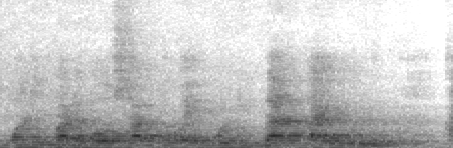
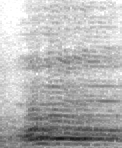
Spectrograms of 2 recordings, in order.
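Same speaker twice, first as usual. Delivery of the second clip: loud, high "Oh!" of pain; cry of pain; 13 semitones higher, 9 dB louder than usual. Acted. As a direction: cry out as if being sawn, acted. Acting Zakaria's cry of pain.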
